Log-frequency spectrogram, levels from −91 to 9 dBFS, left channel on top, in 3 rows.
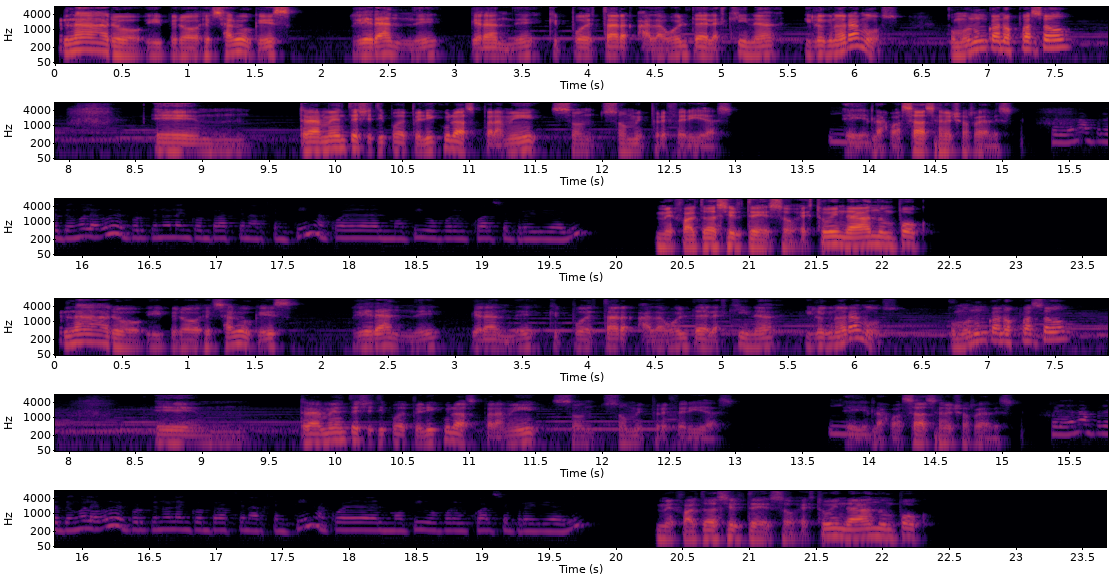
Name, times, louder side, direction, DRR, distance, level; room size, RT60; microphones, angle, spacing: voice 1, 0.0-1.8 2.2-6.3 6.7-7.6 8.0-8.3 8.6-9.3 9.7-13.0 13.8-15.1 20.3-22.3, left 8 dB, 75° left, 0.5 m, -37 dB
sound 1, 1.7-12.6, right 4 dB, 75° right, 1.0 m, -60 dB
voice 2, 13.7-14.1 15.4-19.8, right 1 dB, ahead, 1.1 m, -57 dB
9.8 x 4.4 x 3.1 m
head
